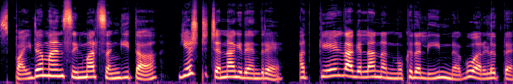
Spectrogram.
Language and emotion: Kannada, happy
